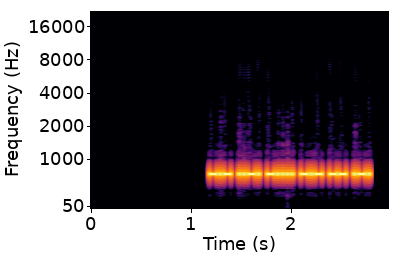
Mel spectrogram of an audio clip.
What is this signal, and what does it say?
Morse code, heard as a keyed tone, about 47 wpm, 700 Hz. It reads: KF6KMR
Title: USA Call Signs - 6x Character Spacing - 50wpm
